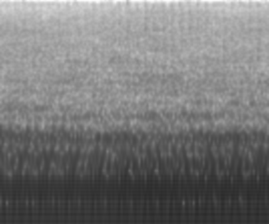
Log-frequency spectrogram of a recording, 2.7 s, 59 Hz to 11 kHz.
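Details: BMW E46 M3 with swapped 2JZ non-VVTi built engine, after fixing a kinked line (owner had feared unseated rings): even, steady engine note with a constant low pulse, no hiss, stumble or knock; runs healthy and stable.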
